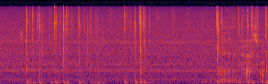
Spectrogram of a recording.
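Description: Keys on a computer keyboard clatter in quick irregular bursts as an email address is entered. The typing is close and moderately quiet, with a steady room background.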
